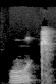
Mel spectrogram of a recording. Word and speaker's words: og: When I if you speak and emphasize og one and then the other, you tend to to say "og" with the G. Sometimes in phrases you will just hear "o", like the letter "o" pronounced, but So if we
